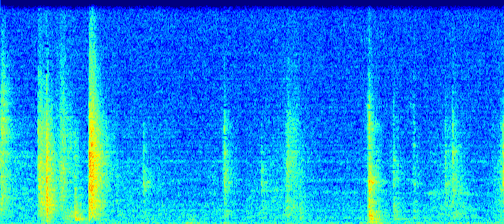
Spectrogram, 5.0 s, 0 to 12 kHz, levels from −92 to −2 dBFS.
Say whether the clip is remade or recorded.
remade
